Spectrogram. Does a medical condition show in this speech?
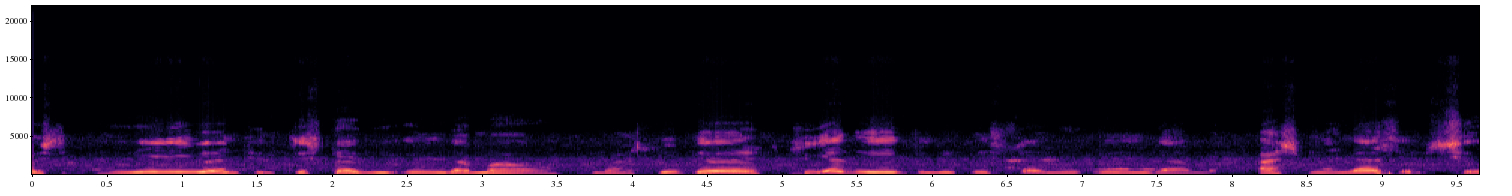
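Yes: cerebral palsy.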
